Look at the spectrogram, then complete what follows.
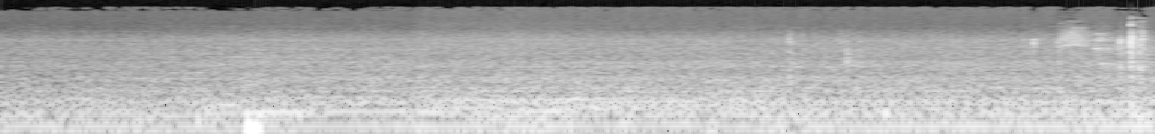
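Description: Steady low background hum, with a dull thump about one and a half seconds in and a few light clicks near the end as wiring and the plastic lower dash trim panel are handled.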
